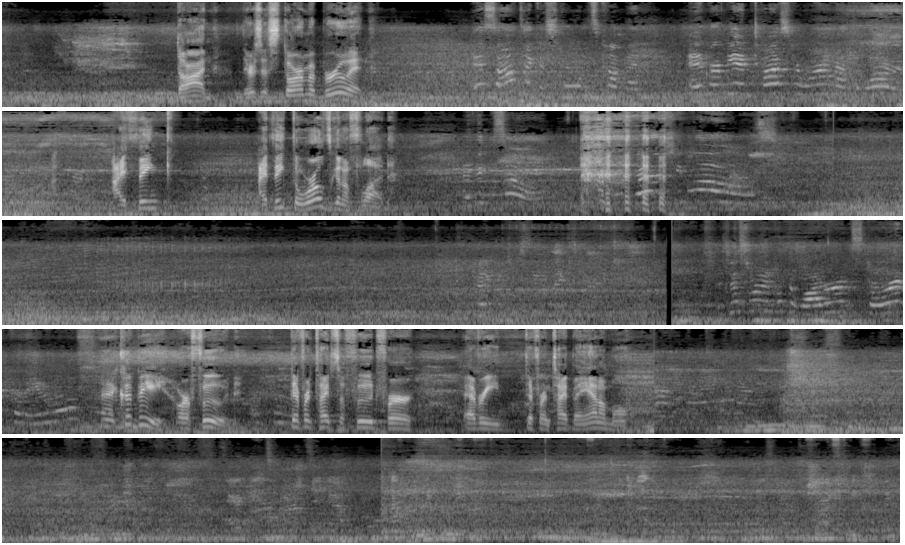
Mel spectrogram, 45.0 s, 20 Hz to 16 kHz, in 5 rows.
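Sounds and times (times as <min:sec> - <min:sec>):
low rumble: 0:00.0 - 0:31.4, 0:33.3 - 0:45.0.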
